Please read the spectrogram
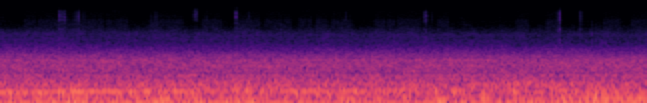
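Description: Steady road and engine noise inside a moving car's cabin: an even low drone with a hum.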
